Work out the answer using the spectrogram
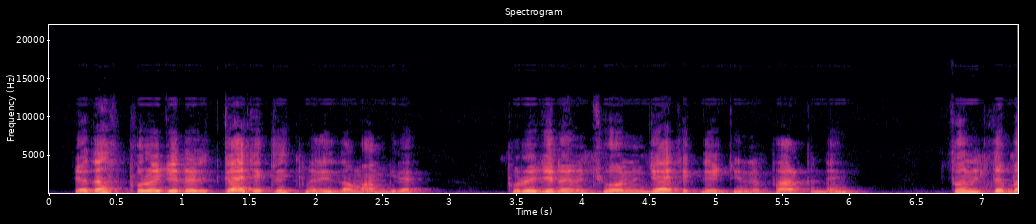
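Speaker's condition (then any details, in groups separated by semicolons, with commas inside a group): Cerebral palsy; spastic type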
